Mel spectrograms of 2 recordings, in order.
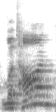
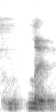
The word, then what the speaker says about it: Luton: Jake, how do you say his last? Laton? Luton? Luton. Okay, not Laton.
